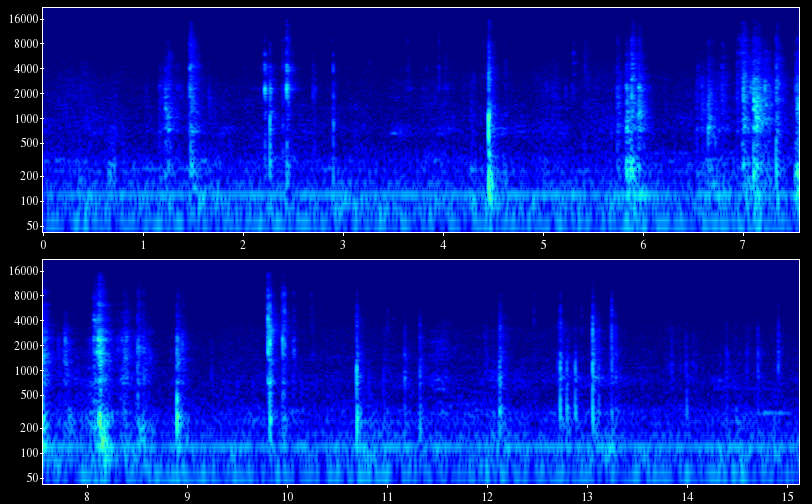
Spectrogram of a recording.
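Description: Scattered light clicks and taps with a few soft rustles, the kind made by small objects being handled, busiest in the middle, over a faint steady low hum.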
